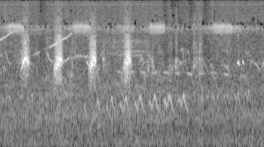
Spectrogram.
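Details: Rain quail from a hunting setting calling four loud, high, sharp notes at steady intervals, while a lower wavering warble from another bird runs underneath and a faint high tone persists.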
